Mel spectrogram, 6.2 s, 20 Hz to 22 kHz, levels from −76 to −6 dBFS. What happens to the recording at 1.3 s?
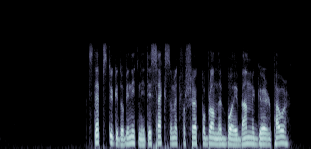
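Nothing goes wrong at 1.3 s: the speech carries on intact through the AMR-WB wideband coding.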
